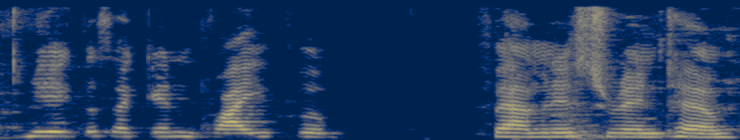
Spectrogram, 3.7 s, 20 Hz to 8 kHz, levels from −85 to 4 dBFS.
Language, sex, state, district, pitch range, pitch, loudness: Hindi, female, Bihar, Sitamarhi, 215-235 Hz, 225 Hz, -23 LUFS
